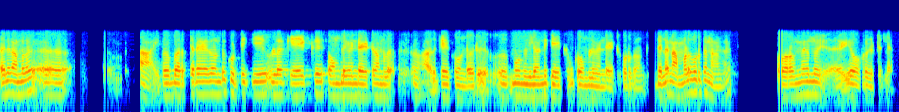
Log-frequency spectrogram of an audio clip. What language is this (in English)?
Malayalam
